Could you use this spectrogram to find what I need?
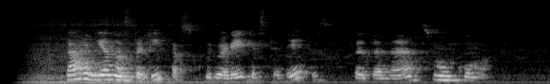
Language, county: Lithuanian, Vilnius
